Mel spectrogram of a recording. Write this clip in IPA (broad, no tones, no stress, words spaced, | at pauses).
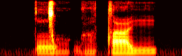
ŋ͡ǀɔ̤ɡɔ̤tˤi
